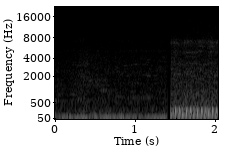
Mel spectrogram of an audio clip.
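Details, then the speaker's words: Fiat Argo after replacing valve cover PCV diaphragm, cleaning and new valve cover: even, steady normal idle, annoying noise gone, no ticking or hissing. "é bom aqui no Fiat argo zero bala acabou o barulho é e não tem mais aquele barulho chato"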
